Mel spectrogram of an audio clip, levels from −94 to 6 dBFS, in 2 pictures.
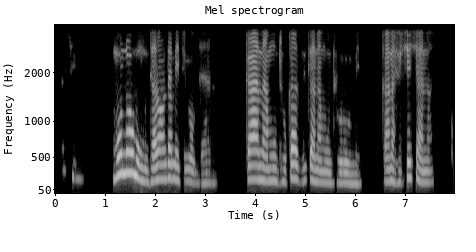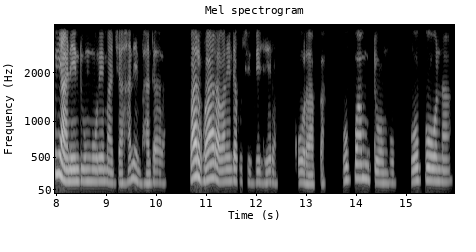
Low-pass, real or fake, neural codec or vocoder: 3.6 kHz; fake; autoencoder, 48 kHz, 128 numbers a frame, DAC-VAE, trained on Japanese speech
